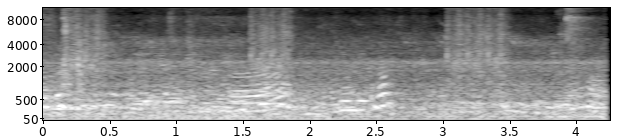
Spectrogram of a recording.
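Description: Indistinct talk of several people in a busy hall, with no clear words.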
